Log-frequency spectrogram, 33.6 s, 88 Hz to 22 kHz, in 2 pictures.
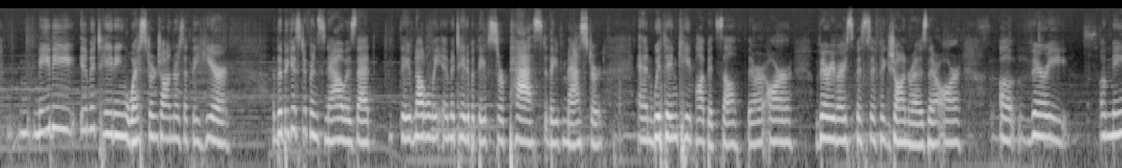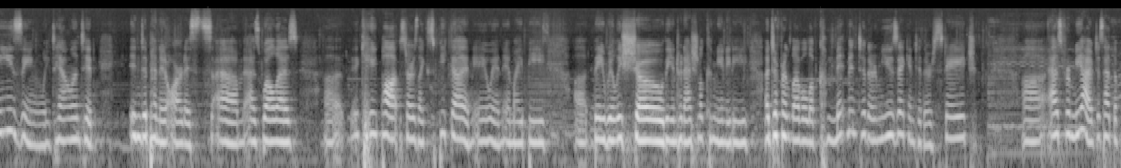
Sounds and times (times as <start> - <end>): Speech: 0.3 - 3.4, 4.1 - 9.0, 9.6 - 14.4, 15.0 - 31.5, 32.2 - 33.6.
